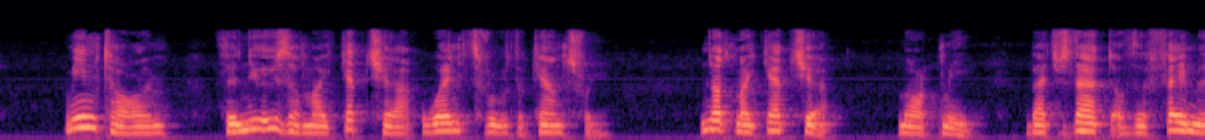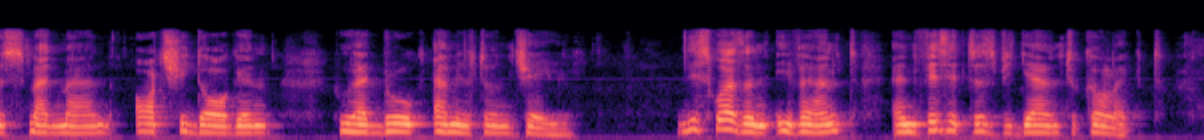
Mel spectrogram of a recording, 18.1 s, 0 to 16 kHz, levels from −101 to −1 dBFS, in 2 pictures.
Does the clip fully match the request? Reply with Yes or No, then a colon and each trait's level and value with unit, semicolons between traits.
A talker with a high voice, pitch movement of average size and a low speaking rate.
No: medium, 155 Hz; average, 3.0 semitones; slow, 125 wpm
